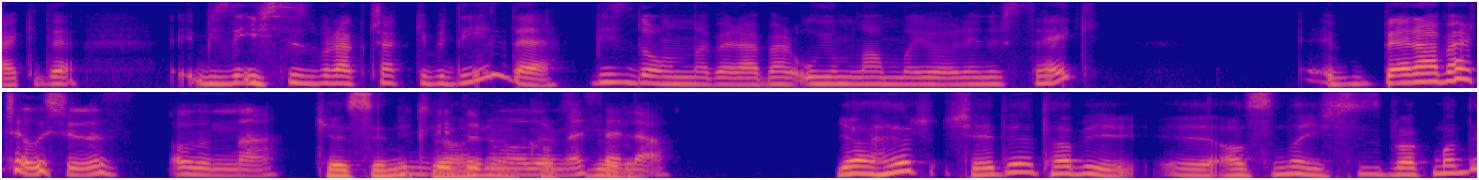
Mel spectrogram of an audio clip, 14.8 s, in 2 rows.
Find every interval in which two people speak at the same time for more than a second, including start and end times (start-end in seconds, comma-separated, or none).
9.3-10.6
